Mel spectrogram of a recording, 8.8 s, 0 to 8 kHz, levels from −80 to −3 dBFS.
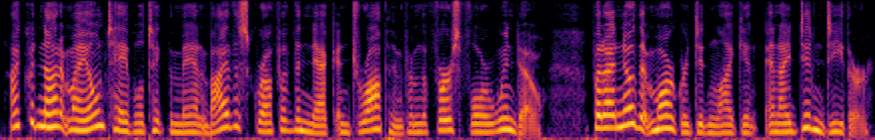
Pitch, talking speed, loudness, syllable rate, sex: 210 Hz, 240 wpm, -18 LUFS, 5.1 syllables/s, female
